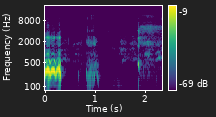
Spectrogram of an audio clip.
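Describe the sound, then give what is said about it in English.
A dog in a film gives a short, loud, wavering whimper, followed by two quieter, breathy whines with a pause between them. “It's a strong-ass dog, though.”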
